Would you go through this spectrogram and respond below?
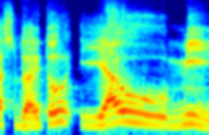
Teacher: waau yang disukun maka kesempurnaannya adalah dengan cara iu ketika kita sudah bisa mendorong bibir kita hingga manyun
